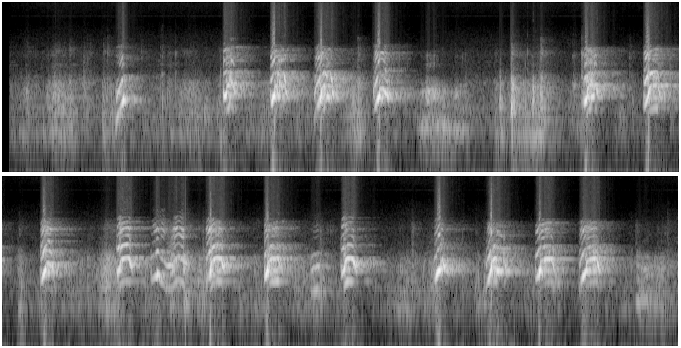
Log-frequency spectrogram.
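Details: Sugar, a pet Cocker Spaniel, indoors and going a little nuts over a spin mop: a run of sharp, bright barks, some in quick pairs, with a few clicks and knocks from the mop between them.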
